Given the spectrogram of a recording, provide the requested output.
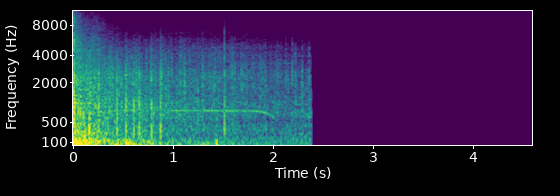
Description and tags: hit with distant whoa
recording of a firework explosion with some distant 'whoa' shout out
ambience, cheer, crowd, distant, ecstatic, explosion, fire, fireworks, hit, loud, outside, people, whoa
